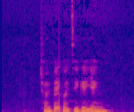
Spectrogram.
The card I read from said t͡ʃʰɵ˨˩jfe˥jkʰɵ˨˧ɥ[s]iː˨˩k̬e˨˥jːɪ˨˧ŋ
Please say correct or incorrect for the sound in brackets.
incorrect: t͡s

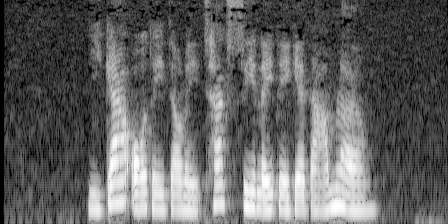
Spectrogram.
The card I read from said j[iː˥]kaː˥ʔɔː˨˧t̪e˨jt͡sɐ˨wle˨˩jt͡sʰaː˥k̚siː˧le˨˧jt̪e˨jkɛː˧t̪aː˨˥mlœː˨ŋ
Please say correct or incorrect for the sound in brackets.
incorrect: iː˨˩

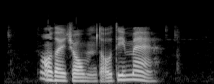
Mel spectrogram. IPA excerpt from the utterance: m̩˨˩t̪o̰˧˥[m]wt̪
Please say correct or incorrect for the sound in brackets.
incorrect: none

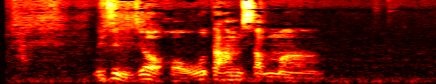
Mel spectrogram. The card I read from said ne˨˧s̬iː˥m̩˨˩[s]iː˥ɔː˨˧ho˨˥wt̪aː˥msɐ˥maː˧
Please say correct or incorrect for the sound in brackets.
incorrect: t͡s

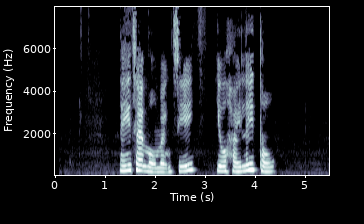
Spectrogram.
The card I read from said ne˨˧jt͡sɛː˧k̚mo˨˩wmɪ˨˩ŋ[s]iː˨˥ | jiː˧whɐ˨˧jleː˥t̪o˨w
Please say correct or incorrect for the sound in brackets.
incorrect: t͡s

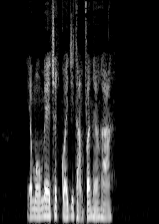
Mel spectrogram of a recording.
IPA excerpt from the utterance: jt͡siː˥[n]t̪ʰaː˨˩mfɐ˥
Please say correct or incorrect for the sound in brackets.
incorrect: none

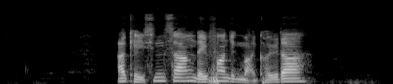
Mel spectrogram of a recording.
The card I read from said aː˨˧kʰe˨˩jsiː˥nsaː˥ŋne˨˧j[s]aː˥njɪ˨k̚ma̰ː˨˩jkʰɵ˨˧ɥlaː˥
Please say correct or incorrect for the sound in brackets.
incorrect: f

